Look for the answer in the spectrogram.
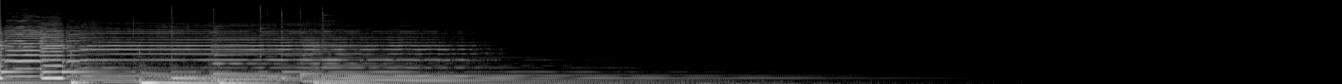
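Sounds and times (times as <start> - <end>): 
waltz music: 0.0 - 8.0.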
